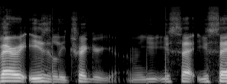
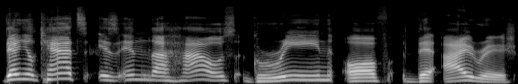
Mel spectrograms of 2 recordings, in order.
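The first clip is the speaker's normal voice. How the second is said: announcer intro; 4 semitones higher, slower than usual. Acted. Announcing a guest's arrival.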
